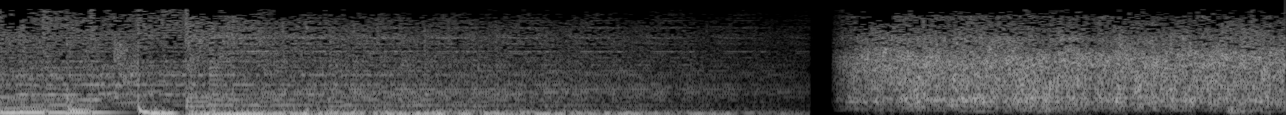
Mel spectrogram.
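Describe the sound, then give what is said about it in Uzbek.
Loud, dense applause rises from a full house at the Ilhom Theatre after a performance of the play Xilvatdagi qizlar. It fills the final two seconds after a brief silence and follows a different, tonal sound. “Anshlag va Guldiroz qarsaklar.”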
